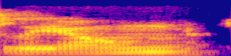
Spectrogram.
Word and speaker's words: Lion: Last name's Leon. Like you said, it's spelled like lion, Lion.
